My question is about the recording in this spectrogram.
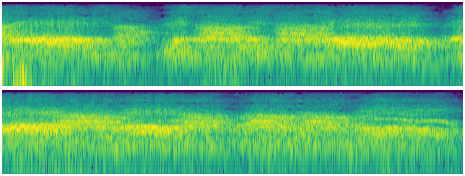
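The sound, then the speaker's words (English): A large crowd loudly screaming out the Hare Krishna Maha Mantra in unison, voices rising and falling in rhythmic waves that stay loud and dense throughout. “Better to scream out the Maha Mantra. Hare Krishna!”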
